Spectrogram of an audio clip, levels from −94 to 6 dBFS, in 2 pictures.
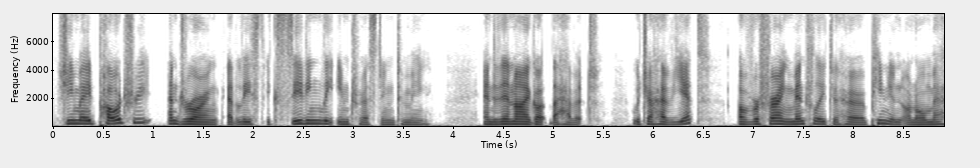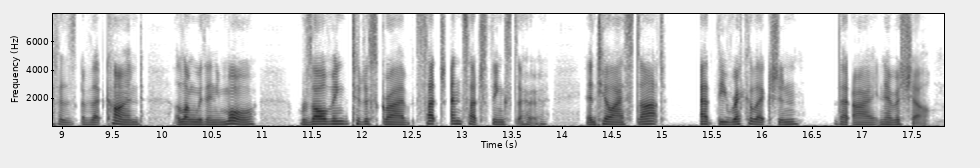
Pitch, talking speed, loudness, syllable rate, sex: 170 Hz, 190 wpm, -21 LUFS, 5.7 syllables/s, female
